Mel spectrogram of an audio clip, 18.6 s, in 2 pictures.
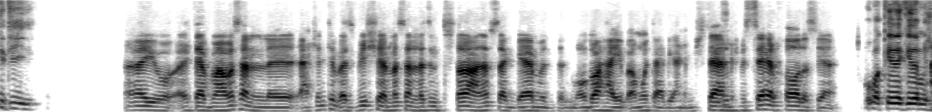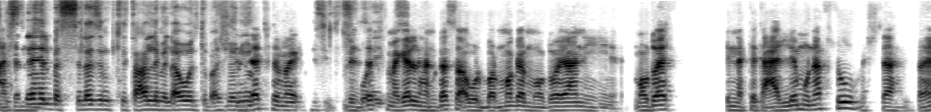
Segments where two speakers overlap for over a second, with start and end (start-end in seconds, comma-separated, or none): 11.6-13.4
